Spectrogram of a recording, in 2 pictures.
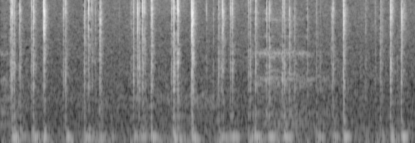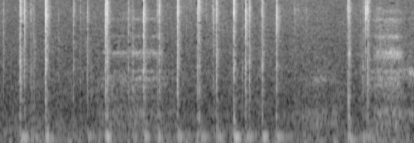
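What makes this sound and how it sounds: Long nails tap rapidly on a flat, clear glass sheet laid over black lace fabric with fairy lights. The result is a quick, uneven stream of sharp, bright clicks that die away almost instantly, over a steady low hum.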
